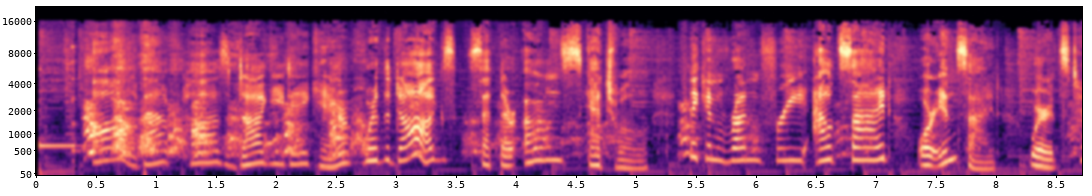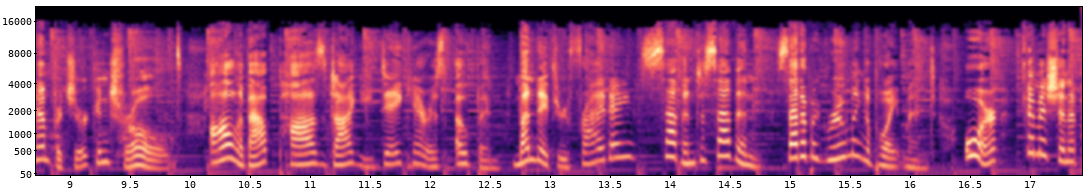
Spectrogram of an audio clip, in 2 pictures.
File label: Spot; All About Paws Doggie Daycare; Network Listen Spot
